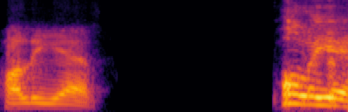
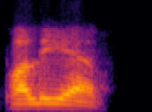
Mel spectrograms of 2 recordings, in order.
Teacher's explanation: There's a slight R sound on the end.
